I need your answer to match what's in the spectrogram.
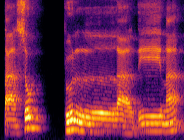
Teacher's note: juga ada tasdidnya dibaca dobel ditekan biar tampak dobelnya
